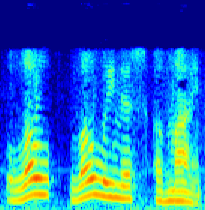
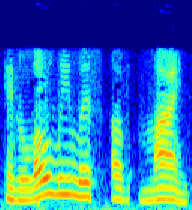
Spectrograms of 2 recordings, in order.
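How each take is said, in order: First: The word lowliness is pronounced more clearly. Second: The word lowliness is pronounced less clearly. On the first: The speaker calls it right. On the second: The speaker calls it wrong.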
